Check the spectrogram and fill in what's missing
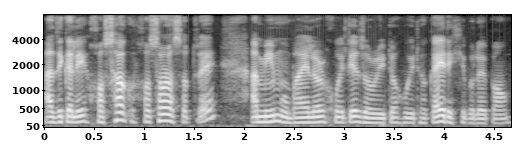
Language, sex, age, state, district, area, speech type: Assamese, male, 18-30, Assam, Dibrugarh, urban, spontaneous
